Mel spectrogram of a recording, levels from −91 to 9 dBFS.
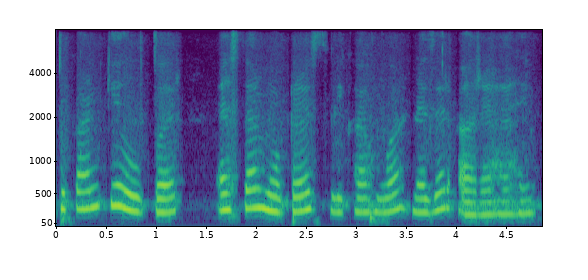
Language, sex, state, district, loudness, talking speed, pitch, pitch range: Hindi, female, Uttar Pradesh, Lalitpur, -13 LUFS, 135 wpm, 235 Hz, 215-265 Hz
